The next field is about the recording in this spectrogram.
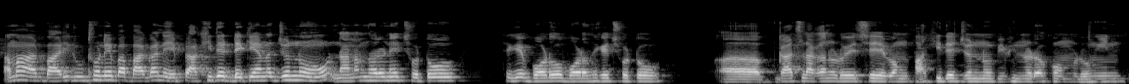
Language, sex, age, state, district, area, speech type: Bengali, male, 18-30, West Bengal, Bankura, urban, spontaneous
